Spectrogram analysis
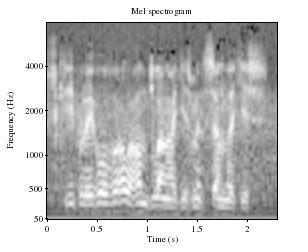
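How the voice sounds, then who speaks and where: A man acting in a radio drama as a grave secret agent on the run, brooding and deliberate as he speaks and narrates. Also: mid-range voice, natural voice. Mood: tense, planning. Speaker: lead actor and narrator. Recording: noisy old radio play recording.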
